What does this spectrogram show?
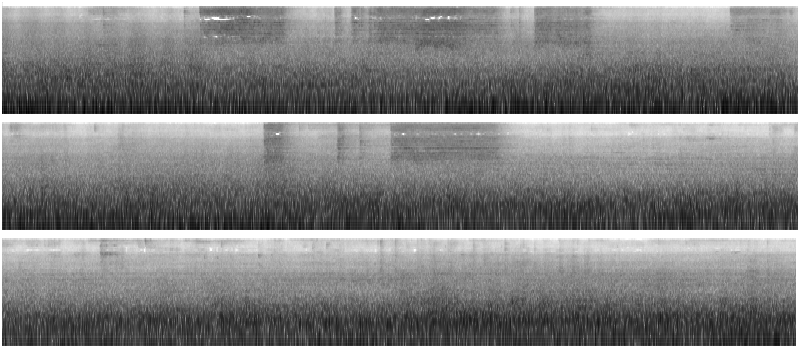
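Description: Freight train cars rolling past at a grade crossing: a steady rumble of steel wheels on rail. Several short bursts of high-pitched wheel squeal come in the first half.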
